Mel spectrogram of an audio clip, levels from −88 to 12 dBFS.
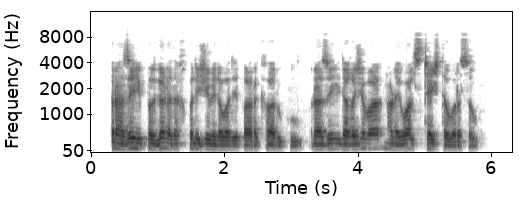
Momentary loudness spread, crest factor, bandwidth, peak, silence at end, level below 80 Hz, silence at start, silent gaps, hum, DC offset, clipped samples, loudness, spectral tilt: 6 LU; 14 dB; 9.2 kHz; 0 dBFS; 0.55 s; -62 dBFS; 0.3 s; none; none; under 0.1%; under 0.1%; -14 LUFS; -5 dB/octave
